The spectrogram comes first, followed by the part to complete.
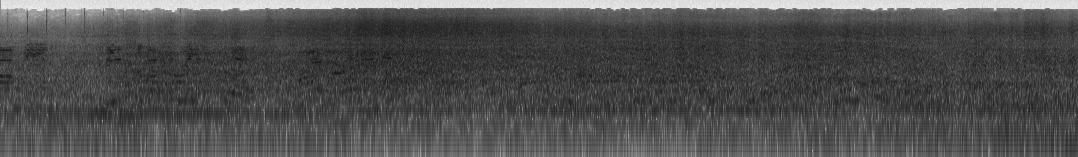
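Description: Several sport modified dirt-track race cars racing at speed, their engines running hard in a steady, loud, continuous sound.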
